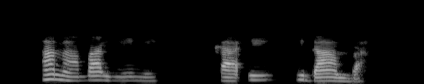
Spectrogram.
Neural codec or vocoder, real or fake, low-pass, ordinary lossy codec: codec, 44.1 kHz, 7.8 kbps, Pupu-Codec; fake; 3.6 kHz; none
